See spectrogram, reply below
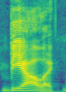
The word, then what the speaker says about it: Bialik: I think it's Mayim Bialik. – Bialik, yep.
